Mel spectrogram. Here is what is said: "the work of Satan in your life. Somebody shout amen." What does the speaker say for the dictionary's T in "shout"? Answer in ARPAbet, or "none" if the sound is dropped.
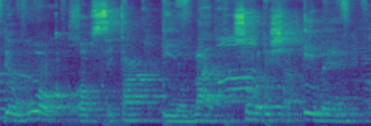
none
